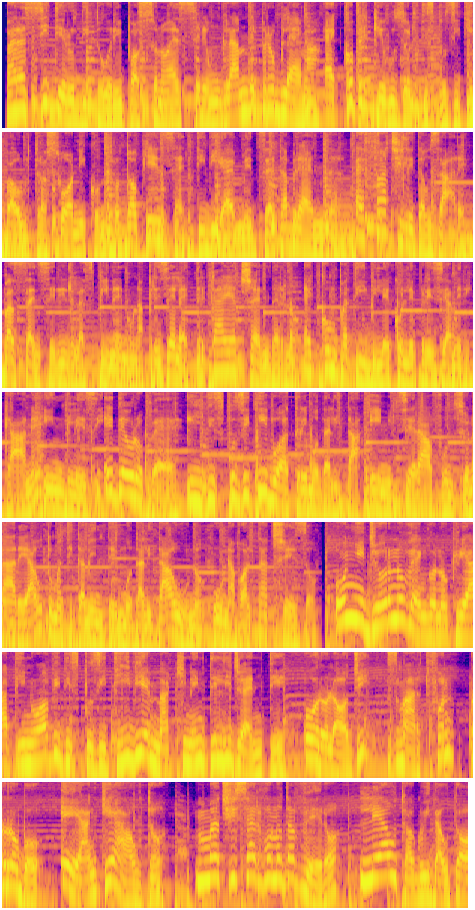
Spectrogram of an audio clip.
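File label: Italian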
